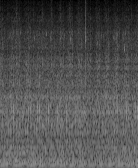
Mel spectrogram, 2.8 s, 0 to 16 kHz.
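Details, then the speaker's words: 1999 Ford F350 7.3L PowerStroke turbo diesel idling after an AC refrigerant recharge: even idle with a brief click as the compressor clutch cycles on and off, no rattle or squeal; compressor sounds healthy and blows cold. "you can clearly see the compressor is turning now kick it on kicking off it sounds healthy"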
